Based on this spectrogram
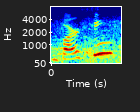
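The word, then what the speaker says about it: barfi: Rose Bary Rose how do you say that barfy barfy uh the chocolate barfy thank you thank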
